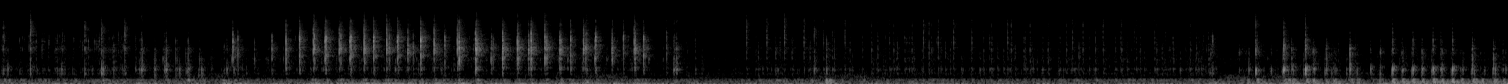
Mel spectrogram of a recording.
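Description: Fingertips click the buttons and tap the surface of a hollow red plastic PS4 controller held in both hands. Rapid, irregular, dry clicks and taps with a bright edge sit over a steady low hum. The clicking is busiest and loudest in the first half and again near the end.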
